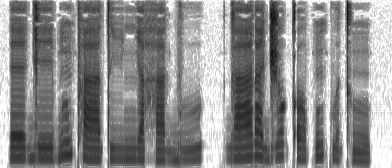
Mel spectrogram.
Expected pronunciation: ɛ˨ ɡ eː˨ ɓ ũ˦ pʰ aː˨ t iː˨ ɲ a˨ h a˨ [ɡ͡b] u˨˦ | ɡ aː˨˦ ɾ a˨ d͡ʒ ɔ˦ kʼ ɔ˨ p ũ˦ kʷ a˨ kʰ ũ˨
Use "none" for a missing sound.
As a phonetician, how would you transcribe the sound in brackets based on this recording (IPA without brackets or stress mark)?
ɡ͡b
